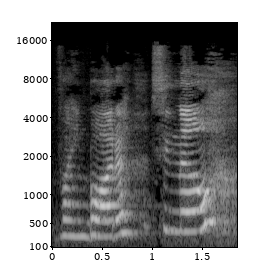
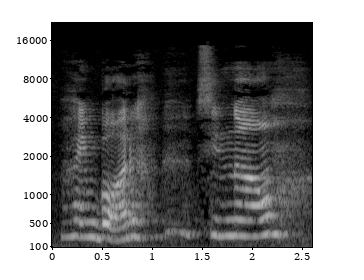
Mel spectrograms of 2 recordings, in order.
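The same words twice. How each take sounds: First: It is said in a frightened, alarmed voice. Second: It is said in a weary, exhausted voice. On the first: Something dangerous is coming. "você estando assustado, numa uma situação assim de espanto, de medo" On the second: The speaker cannot take any more. "senão cansado"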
